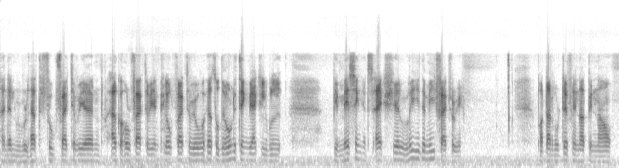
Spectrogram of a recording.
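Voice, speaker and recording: A man with a non-native accent, medium pitch and fairly even intonation. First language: Danish. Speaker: video game streamer. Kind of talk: live gameplay commentary. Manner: halting.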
